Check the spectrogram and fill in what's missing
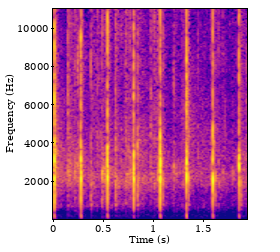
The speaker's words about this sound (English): In fact, we always show our appreciation for first-time guests with a hand clap. So can we bless our first-time guests?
